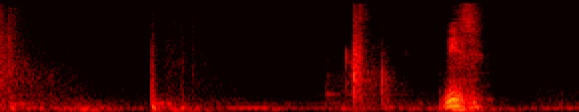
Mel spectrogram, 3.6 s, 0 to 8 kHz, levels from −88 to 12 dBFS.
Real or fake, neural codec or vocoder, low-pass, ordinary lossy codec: fake; codec, 16 kHz, 0.5 kbps, X-Codec, HuBERT features, trained on general audio; 7.2 kHz; MP3, 32 kbps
